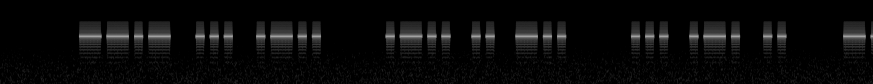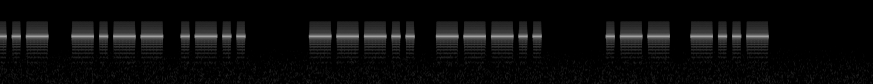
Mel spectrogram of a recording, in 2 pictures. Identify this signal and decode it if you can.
Morse code, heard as a high beeper, hand-sent with a paddle, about 17 wpm, 3700 Hz. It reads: QSL LID SRI XYL 88 WX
